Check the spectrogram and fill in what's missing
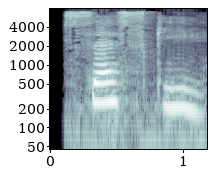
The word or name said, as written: sesky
